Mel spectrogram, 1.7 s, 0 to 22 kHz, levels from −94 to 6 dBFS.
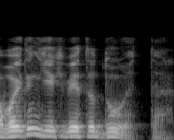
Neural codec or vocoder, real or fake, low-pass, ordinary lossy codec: none; real; 7.2 kHz; none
